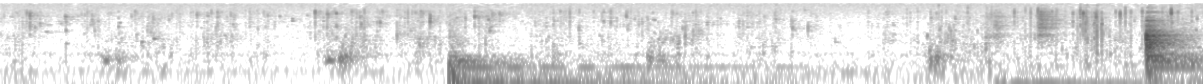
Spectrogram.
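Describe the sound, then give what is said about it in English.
Quiet slurping of an orange-juice screwdriver drink drawn through a straw from a sippy cup, with a few short gurgling bursts and a longer steady pull in the middle, and no talking. “Okay, so these guys are drinking it with a straw out of a sippy cup.”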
